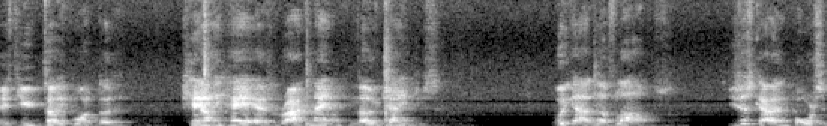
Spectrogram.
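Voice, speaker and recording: A high-pitched man with a Southern US accent, moderate pace and lively intonation, amid audible room echo. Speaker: public commenter, retired police officer and hunter. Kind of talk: public comment at meeting. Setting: county board meeting.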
